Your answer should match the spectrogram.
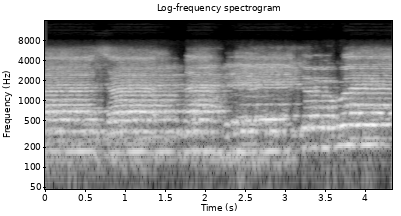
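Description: A congregation singing a slow hymn a cappella, unaccompanied voices holding long notes that change about once a second, with brief breaths between phrases.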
